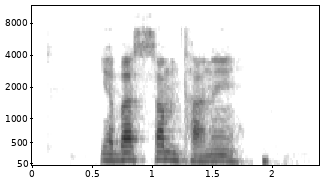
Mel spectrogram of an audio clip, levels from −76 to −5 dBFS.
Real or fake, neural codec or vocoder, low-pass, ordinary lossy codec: real; none; 7.2 kHz; Opus, 16 kbps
